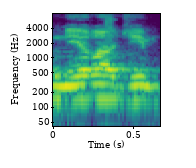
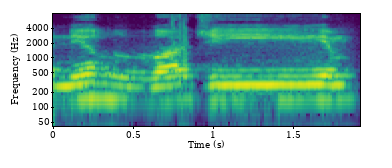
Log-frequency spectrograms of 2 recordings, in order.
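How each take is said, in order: First: The r sound is short and single. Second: The r sound is held long and doubled. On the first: The speaker calls it wrong. "बाज़ लोग निराजीम पढ़ लेते हैं" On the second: The speaker calls it right. "इसका सही तलफ़्फ़ुज़ है"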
